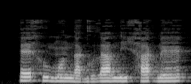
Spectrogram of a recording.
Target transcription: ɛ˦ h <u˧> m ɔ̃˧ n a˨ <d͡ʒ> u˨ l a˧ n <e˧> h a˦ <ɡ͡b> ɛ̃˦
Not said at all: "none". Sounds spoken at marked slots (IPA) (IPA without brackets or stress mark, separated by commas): u˦˨, ɡ, i˧, ɡ͡b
